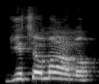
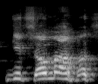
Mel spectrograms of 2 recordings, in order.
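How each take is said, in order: First: Said in the usual way. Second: Laughing while repeating the warning. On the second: Retold or imitated. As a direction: say it through laughs, half-joking.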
